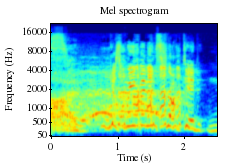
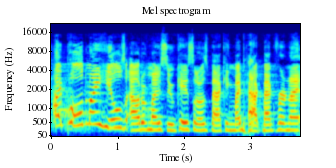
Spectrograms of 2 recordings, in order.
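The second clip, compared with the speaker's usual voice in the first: ordinary delivery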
